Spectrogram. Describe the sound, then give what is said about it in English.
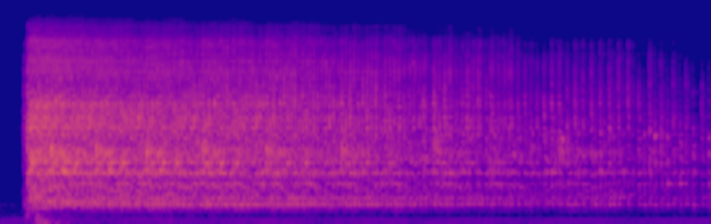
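A prize wheel is spun, giving a burst of rapid, dense clattering ticks that starts abruptly and loud, then gradually slows into more distinct clicks while fading over several seconds. “So I'm going to spin and see what we're going to review in the next episode.”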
